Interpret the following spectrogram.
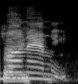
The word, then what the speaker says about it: Bon Ami: Now, that's pronounced Bon Ami.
